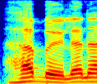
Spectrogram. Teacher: یہاں پہ با قلقلہ ہے کیونکہ با ساکن ہے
